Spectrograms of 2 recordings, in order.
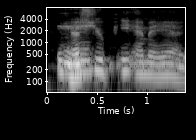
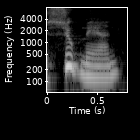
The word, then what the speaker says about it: Supman: I mean, by the way, his real name was Milton Supman, Supman. Yeah. And interestingly, his nickname changed because people started calling him Soup Man. Because they mispronounced it, or Soup Bone.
